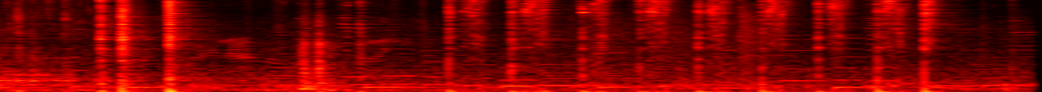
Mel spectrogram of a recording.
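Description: Metal kitchen utensils clinking against pans and dishes in a run of sharp clinks, the two loudest within the first second, then about two to three a second, with faint background music underneath.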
